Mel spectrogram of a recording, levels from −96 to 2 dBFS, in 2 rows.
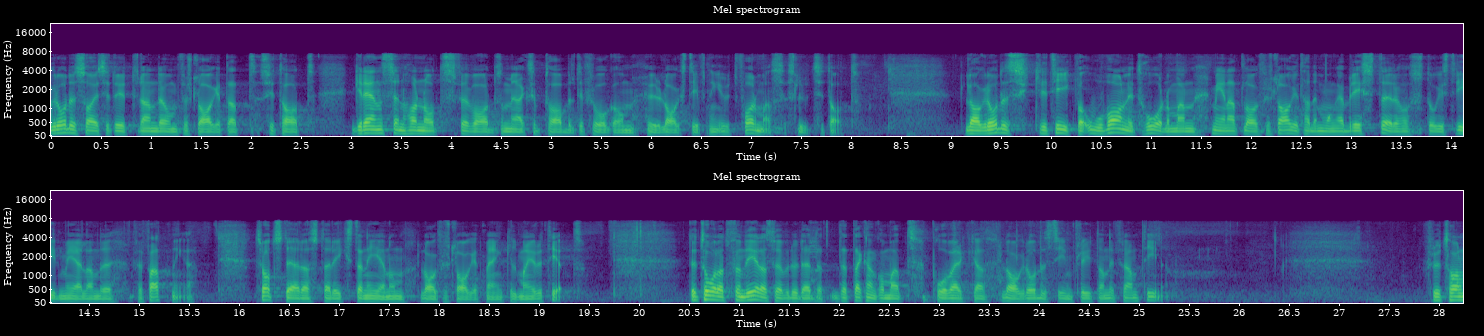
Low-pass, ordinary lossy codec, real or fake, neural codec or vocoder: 7.2 kHz; none; real; none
